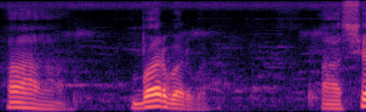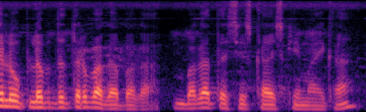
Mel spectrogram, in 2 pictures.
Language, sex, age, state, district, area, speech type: Marathi, male, 60+, Maharashtra, Satara, rural, spontaneous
